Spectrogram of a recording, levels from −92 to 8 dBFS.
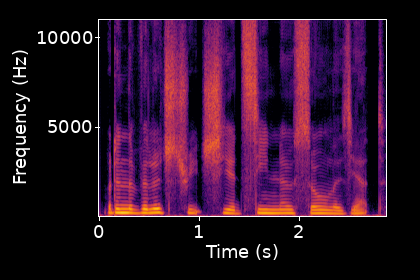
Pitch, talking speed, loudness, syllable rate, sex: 195 Hz, 250 wpm, -17 LUFS, 5.2 syllables/s, female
